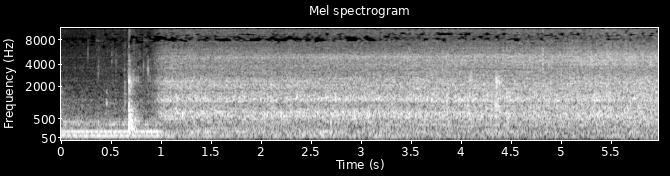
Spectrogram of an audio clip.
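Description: Meat sizzles in a hot pot.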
